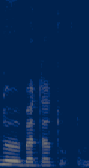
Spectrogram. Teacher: Yəni, V düşmür. Ö uzanmır.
